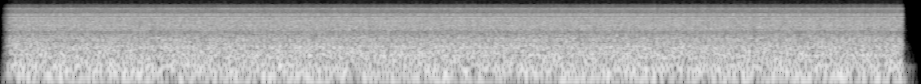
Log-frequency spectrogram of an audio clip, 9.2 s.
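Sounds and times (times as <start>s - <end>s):
car radio static burst from speaker: 0.0s - 9.1s.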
